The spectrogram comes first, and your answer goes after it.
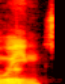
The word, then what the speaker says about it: Nguyen: Nguyen. It's one syllable. Okay. Nguyen. Yeah, it's like a tone thing as well as like, you know, a pitch thing.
